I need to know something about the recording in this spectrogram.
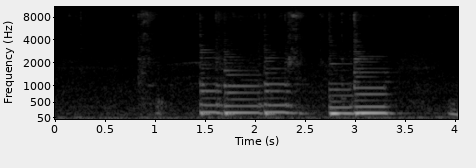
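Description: Cutaway steel-string acoustic guitar playing a short melody phrase: after about a second and a half of quiet, five single notes are picked one at a time in two small groups.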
